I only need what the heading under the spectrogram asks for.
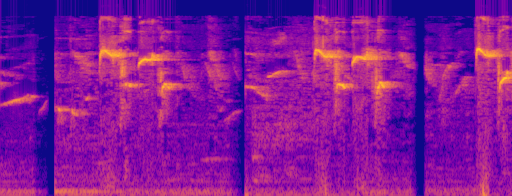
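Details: Java sparrow singing a song variation: soft rising whistles alternate with three bursts of bright, high, ringing chirps, spaced about two seconds apart.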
